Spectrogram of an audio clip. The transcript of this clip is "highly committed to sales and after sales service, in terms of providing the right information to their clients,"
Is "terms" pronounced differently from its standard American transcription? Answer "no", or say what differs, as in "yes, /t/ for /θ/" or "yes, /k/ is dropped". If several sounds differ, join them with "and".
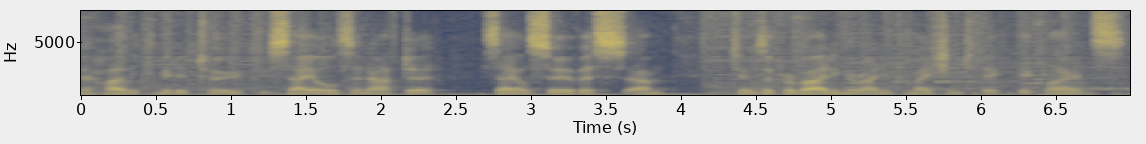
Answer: no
